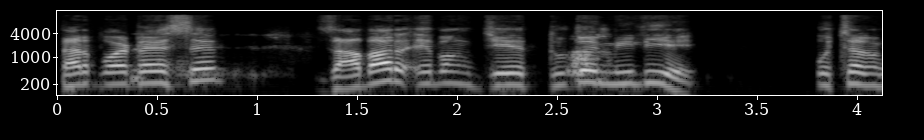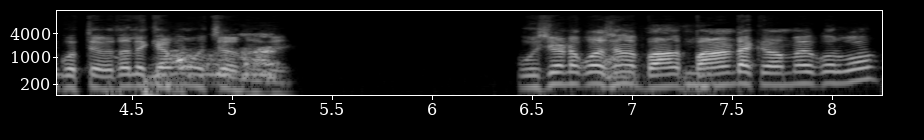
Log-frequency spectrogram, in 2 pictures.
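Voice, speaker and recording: In an online reading lesson, a man with a high, slightly bright voice patiently spells out sounds one syllable at a time. He drills slowly and repeats each sound.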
